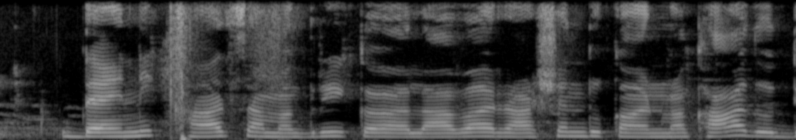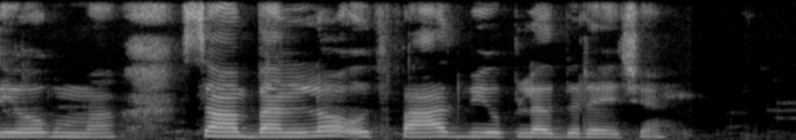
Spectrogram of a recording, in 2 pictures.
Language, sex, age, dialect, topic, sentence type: Maithili, female, 31-35, Angika, agriculture, statement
